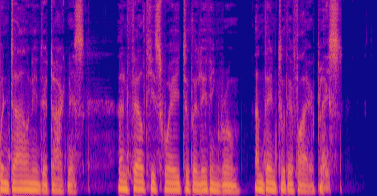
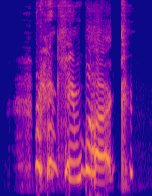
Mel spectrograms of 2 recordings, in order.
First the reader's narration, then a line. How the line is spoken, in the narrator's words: cried the old woman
